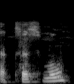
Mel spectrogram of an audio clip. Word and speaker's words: accessible: Okay, so the first one is accessible, and I count 4 syllables, and I think that the stress is in the second, accessible.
